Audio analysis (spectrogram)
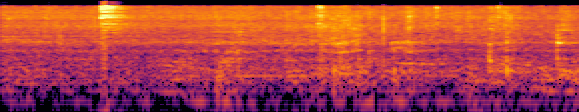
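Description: Dry spices, red chilli powder, garam masala, coriander-cumin powder and turmeric, frying in hot oil for a masala brinjal dish, a soft continuous sizzle with light stirring scrapes and a sharp utensil clink near the start.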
